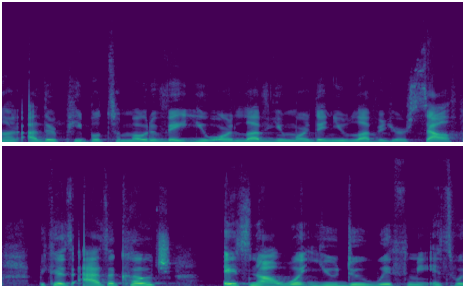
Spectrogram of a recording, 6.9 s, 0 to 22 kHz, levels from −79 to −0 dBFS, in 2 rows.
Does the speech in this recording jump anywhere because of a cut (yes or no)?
no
